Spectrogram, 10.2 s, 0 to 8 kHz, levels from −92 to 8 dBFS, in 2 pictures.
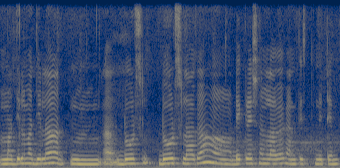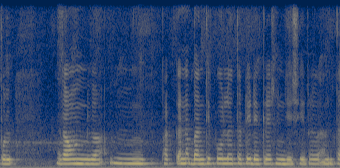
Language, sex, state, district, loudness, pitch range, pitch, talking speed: Telugu, female, Andhra Pradesh, Guntur, -24 LUFS, 210-225 Hz, 220 Hz, 130 wpm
